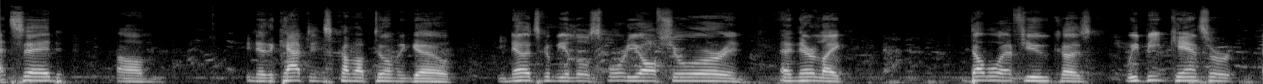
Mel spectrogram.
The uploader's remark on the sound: live at the Poor Girls Open weigh in.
